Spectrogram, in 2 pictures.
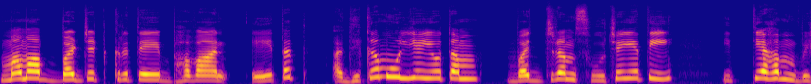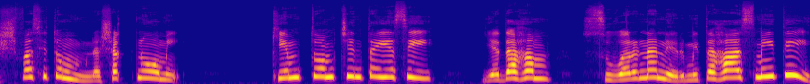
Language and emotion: Sanskrit, angry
